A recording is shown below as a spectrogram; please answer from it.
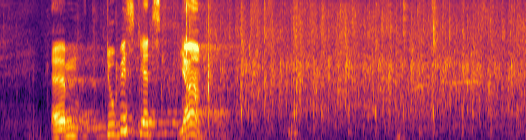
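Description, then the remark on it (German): A voice speaks briefly, then an audience applauds a guest thanked for coming, steady, sustained clapping, a dense even patter of many hands that continues at moderate loudness to the end. “Ihr klatscht ja nur, weil ihr kalt habt.”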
